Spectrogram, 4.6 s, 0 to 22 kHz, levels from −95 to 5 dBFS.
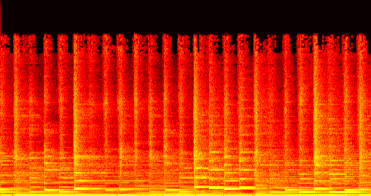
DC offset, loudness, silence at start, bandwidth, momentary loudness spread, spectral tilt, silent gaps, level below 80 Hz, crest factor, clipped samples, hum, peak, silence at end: under 0.1%; -17 LUFS; 0 s; 19 kHz; 4 LU; -4.5 dB/octave; none; -24 dBFS; 16 dB; under 0.1%; none; 0 dBFS; 0 s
